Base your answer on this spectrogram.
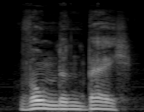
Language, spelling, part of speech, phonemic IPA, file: Dutch, woonden bij, verb, /ˈwondə(n) ˈbɛi/, Nl-woonden bij.ogg
- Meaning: inflection of bijwonen: 1. plural past indicative 2. plural past subjunctive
